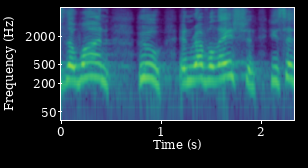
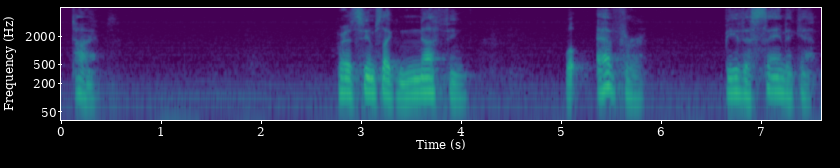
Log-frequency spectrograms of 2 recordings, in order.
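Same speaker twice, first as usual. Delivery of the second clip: quiet tender sermon ending; soft reflective close; 4 semitones lower, 10 dB quieter than usual. Acted. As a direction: gently comfort a hurting congregation. Closing reflective appeal.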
